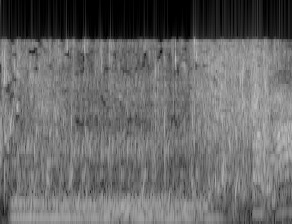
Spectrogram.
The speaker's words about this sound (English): Blowing bubbles in the bath can be, well.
